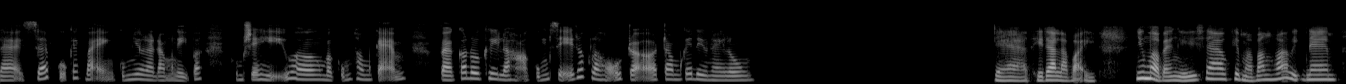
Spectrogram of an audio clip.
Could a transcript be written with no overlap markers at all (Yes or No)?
Yes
